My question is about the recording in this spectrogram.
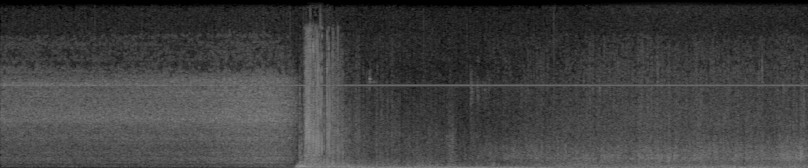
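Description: Ammonium nitrate blasting charges detonating underground in an opal mine, heard through the rock: a sudden muffled blast about three seconds in, followed by a long low rumble.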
